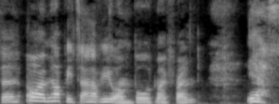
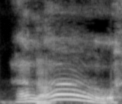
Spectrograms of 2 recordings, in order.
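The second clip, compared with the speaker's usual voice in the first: loud, bold, drawn-out delivery; 3 semitones higher, 5 dB louder than usual. Saying hello again when asked for a louder take: louder and bolder. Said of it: "A little bit more bold".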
